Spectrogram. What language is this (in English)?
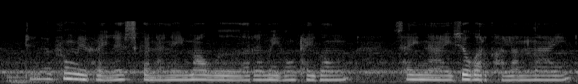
Bodo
